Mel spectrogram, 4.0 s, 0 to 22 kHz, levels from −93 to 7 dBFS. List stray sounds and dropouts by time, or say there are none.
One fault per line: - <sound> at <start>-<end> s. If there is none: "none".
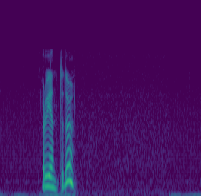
none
